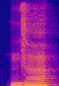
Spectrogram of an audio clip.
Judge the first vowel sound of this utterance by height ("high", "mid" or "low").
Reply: low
